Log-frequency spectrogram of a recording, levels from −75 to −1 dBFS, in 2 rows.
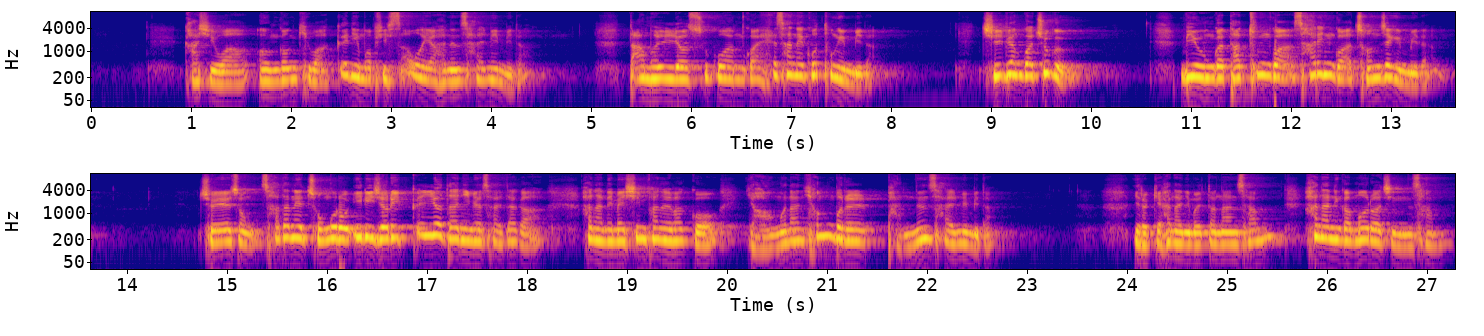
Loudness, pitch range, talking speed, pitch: -14 LUFS, 170-220 Hz, 250 characters per minute, 195 Hz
